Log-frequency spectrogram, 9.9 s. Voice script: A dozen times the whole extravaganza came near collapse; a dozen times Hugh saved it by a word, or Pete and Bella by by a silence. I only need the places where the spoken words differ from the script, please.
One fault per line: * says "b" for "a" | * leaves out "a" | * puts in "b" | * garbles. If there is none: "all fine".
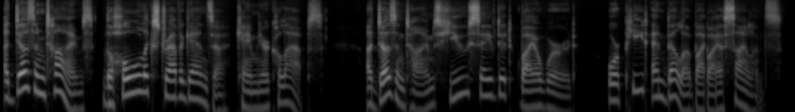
all fine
